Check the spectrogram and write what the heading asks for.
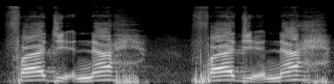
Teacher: فا کو جیم کے ساتھ ملائیں گے. جیم کلرفل قلقلہ ہوگا. فا جیم زبر فج، نون حا زبر نح.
